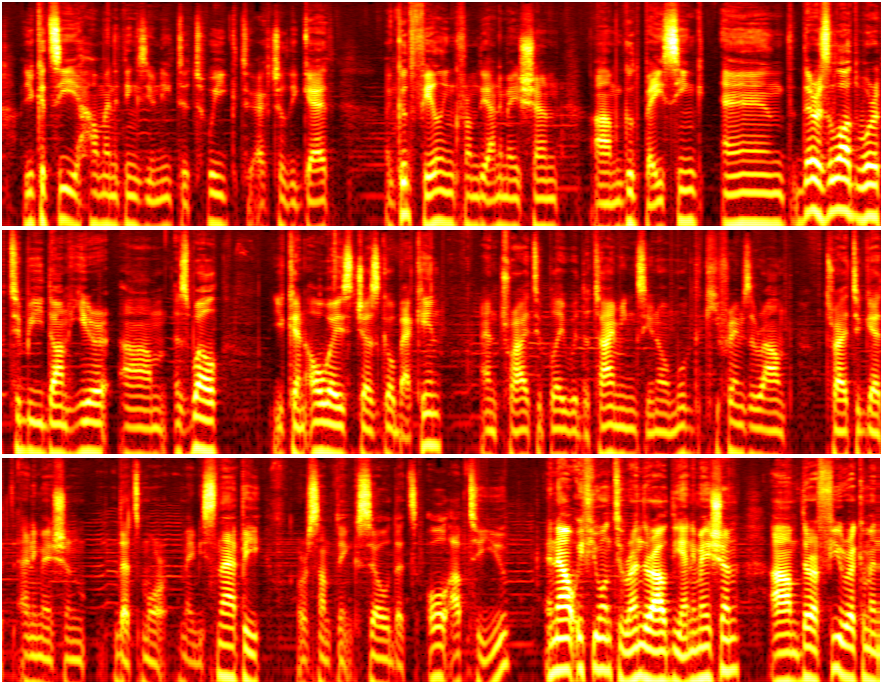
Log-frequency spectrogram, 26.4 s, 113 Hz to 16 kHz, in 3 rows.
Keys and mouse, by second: 12.1 space, 22.8 ctrl+s.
